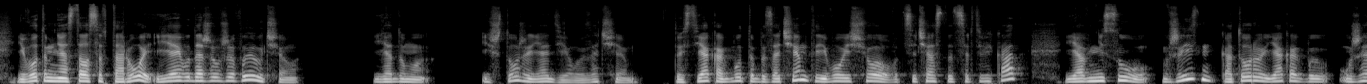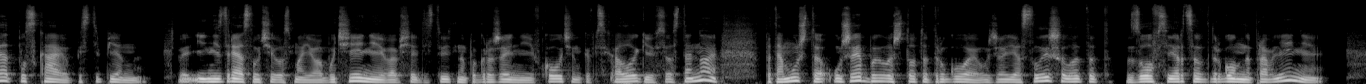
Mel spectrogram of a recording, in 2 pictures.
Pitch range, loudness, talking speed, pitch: 115-150 Hz, -20 LUFS, 175 wpm, 130 Hz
